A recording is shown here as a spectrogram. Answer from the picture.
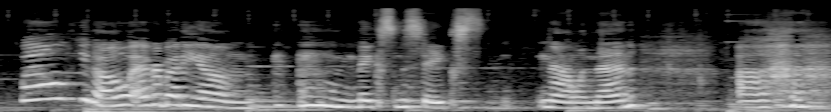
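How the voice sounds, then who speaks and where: A woman's high-pitched voice at a very slow pace, with ordinary pitch variation and clear music in the background. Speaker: guest. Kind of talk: acted comedy dialogue. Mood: exasperated, polite customer service tone. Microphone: phone near.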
